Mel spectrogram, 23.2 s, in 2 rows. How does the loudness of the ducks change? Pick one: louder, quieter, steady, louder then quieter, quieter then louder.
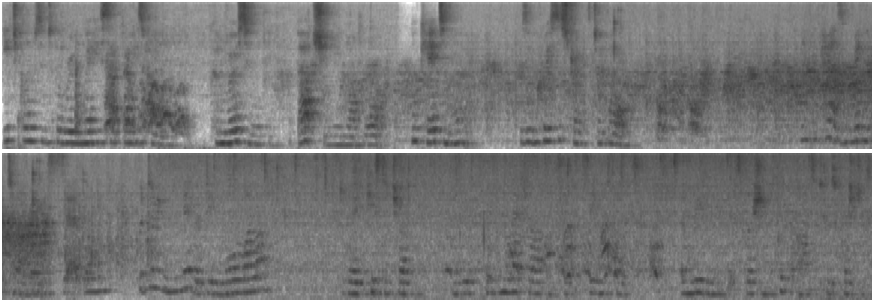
louder.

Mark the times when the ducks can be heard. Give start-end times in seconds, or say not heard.
3.3-12.2.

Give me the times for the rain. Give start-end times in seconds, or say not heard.
0.0-23.1.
